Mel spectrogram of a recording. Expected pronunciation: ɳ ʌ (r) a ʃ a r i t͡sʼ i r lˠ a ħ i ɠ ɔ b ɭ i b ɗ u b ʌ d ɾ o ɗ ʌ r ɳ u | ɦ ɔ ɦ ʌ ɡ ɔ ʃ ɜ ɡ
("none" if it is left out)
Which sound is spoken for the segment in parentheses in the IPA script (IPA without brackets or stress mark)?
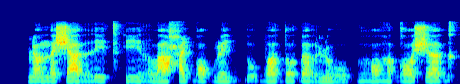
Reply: n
